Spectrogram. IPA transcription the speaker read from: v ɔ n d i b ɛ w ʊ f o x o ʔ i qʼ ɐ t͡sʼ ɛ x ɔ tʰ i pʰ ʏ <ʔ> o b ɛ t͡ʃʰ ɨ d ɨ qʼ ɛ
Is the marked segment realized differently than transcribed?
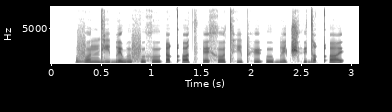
no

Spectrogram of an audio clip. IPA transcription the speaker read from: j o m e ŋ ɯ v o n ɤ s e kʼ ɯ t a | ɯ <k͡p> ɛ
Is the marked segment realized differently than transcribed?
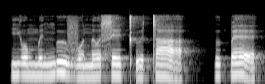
no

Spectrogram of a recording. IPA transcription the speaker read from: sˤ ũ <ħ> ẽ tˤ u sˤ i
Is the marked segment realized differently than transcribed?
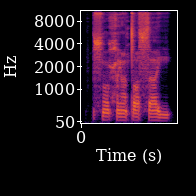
no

